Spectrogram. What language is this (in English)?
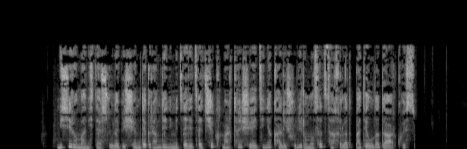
Georgian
